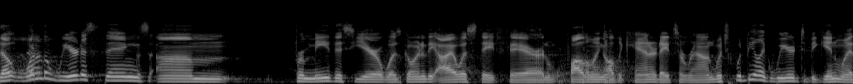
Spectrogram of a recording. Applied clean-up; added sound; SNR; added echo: none; Hammer; 14 dB; none.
